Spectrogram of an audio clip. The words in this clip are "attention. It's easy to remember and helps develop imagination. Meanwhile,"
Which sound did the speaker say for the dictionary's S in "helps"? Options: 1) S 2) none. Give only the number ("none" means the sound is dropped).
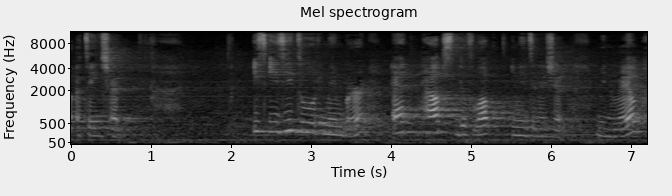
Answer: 1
